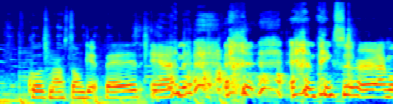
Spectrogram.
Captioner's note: laughter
